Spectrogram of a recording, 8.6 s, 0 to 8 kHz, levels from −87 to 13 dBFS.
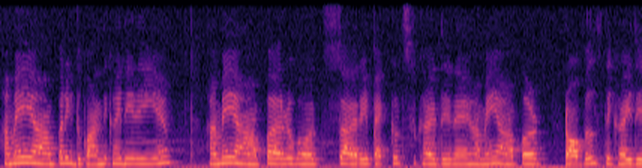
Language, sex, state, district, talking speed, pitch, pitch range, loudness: Hindi, female, West Bengal, Dakshin Dinajpur, 180 wpm, 245 Hz, 235-260 Hz, -18 LUFS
